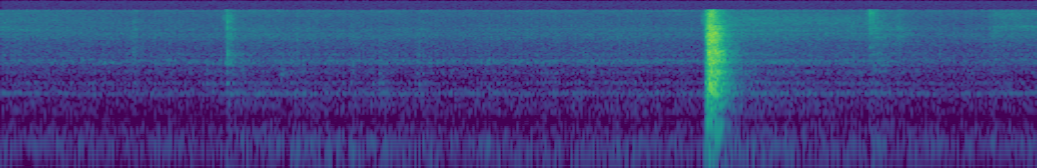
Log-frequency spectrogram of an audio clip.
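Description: A dog indoors making one short, sudden sound, about four and a half seconds in, over faint room tone.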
